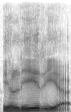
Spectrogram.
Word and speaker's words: Illyria: Illyria.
